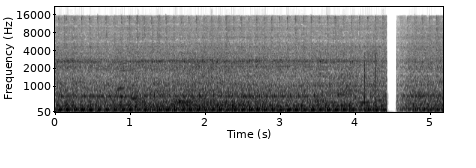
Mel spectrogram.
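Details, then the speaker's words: Honda Revo Fit FI single-cylinder after repair for hard starting: 50 oversize piston, valve clearance set to 0.10, weak battery dropping to about 11 V; even, steady smooth idle with no knocking or ticking. "halus suara mesin piston oversiz 50"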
